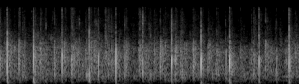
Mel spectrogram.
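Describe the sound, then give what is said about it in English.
A room full of people applauds steadily, a dense patter of many hands clapping with a few sharper, louder claps standing out, sustained throughout at moderate volume. “Big round of applause.”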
